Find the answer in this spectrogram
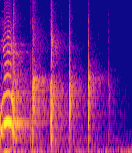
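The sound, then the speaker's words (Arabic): A brief vocal whoop, then five sharp claps from the audience as a person walks out, in a steady, evenly spaced rhythm, each crisp and bright, the last one softer as the clapping dies away. “سقف الجمهور وهو خارج”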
